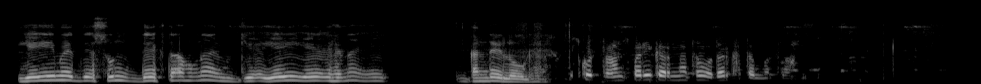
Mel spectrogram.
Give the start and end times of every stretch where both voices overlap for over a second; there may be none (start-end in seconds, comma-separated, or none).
none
